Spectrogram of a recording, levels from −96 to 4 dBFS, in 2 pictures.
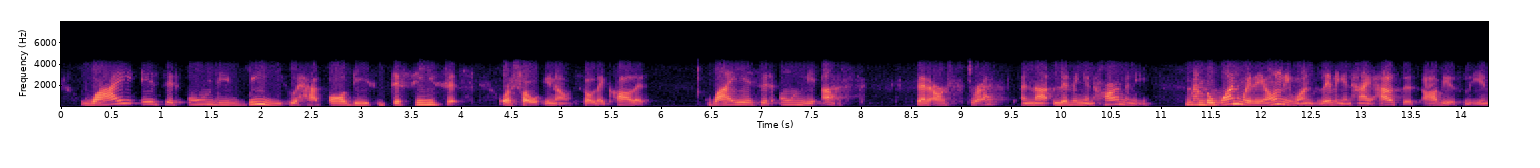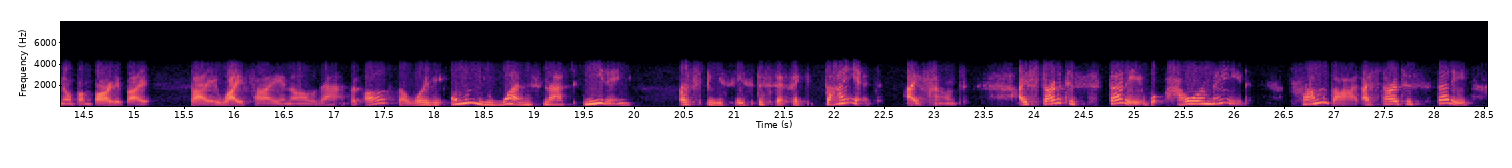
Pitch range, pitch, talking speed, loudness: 175-255 Hz, 205 Hz, 165 wpm, -27 LUFS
